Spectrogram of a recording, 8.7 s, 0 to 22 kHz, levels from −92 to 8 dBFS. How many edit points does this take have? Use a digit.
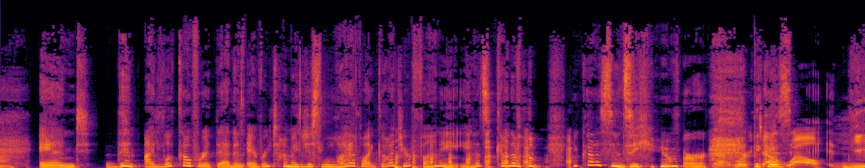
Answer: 2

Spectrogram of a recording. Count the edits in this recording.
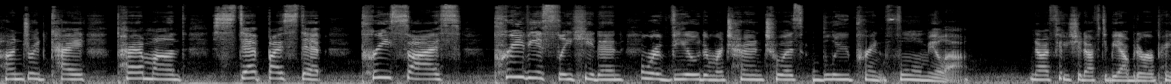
2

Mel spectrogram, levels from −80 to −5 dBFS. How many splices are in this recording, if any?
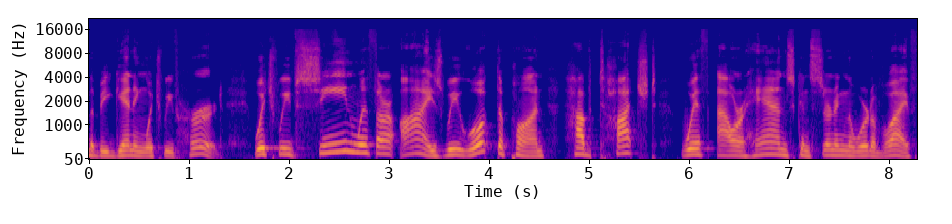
0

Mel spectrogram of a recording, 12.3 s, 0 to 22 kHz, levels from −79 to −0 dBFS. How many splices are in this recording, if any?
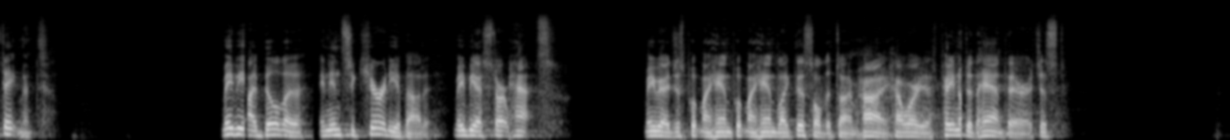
5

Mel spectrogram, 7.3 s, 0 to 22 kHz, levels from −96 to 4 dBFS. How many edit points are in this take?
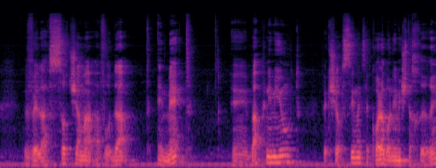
0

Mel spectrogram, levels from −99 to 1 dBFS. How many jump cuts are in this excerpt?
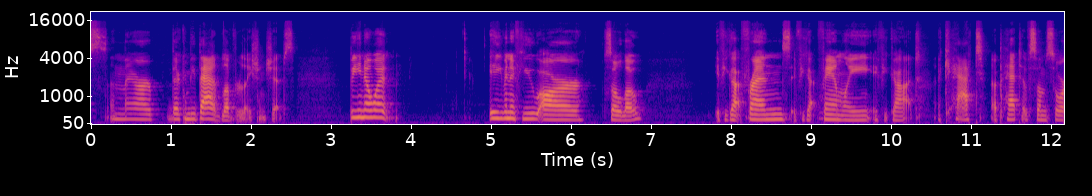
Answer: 0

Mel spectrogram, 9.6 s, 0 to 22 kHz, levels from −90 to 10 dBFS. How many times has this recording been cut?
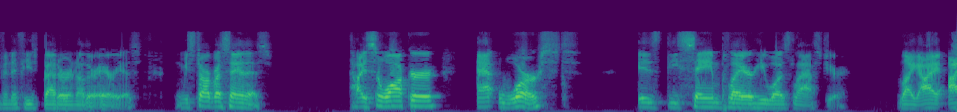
0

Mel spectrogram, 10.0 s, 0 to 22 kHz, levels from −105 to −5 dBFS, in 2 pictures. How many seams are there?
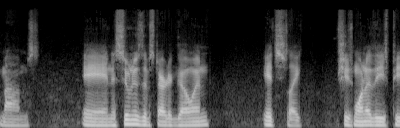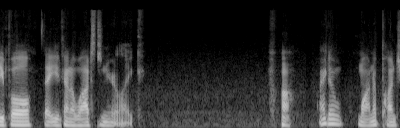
6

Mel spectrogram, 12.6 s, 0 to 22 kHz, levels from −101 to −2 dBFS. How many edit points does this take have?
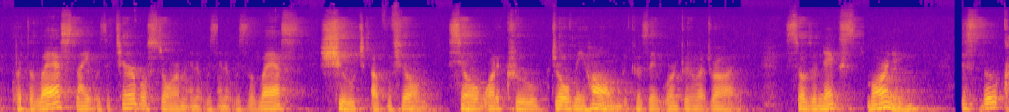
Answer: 5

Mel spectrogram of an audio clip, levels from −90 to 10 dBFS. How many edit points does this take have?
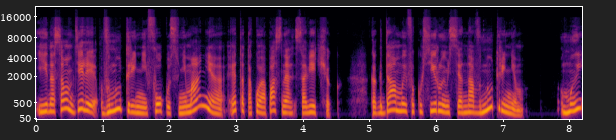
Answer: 0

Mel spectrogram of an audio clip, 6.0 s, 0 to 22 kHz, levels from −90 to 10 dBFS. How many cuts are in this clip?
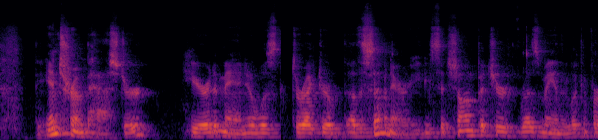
1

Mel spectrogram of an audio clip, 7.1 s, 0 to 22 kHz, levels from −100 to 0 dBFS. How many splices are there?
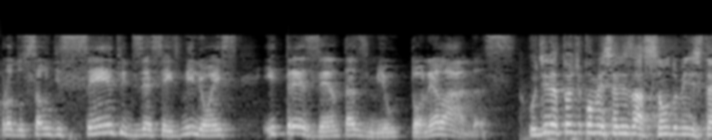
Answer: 0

